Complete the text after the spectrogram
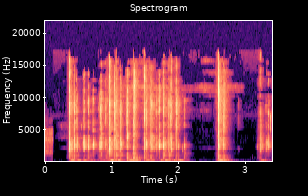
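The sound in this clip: Fingers type on a computer keyboard in quick bursts of clattering keystrokes, broken by brief silent pauses between runs of typing.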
